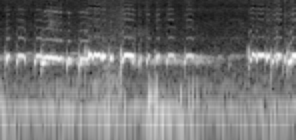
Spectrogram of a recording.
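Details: Local zebra dove singing a lure song in the small 'klung' style, used to provoke other doves into singing: rapid stuttering mid-pitched cooing notes in two bursts, with faint low background hum.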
